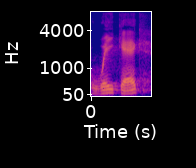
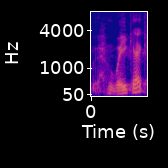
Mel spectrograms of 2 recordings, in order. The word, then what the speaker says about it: WCAG: web content accessibility guidelines wcag or wake egg as the in crowds pronounce pronounce it the way wake egg version one was published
